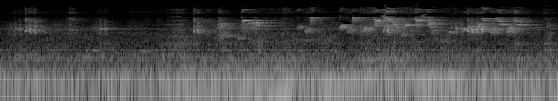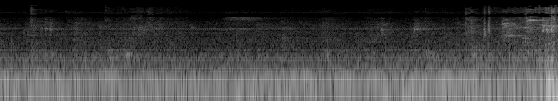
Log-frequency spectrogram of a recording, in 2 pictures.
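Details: Society finches during breeding, with scattered high thin chirps and short twittering notes, mostly in the first half, over a steady background hiss and low hum.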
